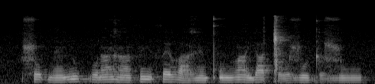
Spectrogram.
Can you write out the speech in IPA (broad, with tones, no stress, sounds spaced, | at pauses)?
ɬ o˧ b ɛ̃˩˧ n u˥ b o˧ ɾ ã˥ ɣ ã˧ θ ĩ˥˧ θ ɛ˥ β a˩˧ ɣ ɛ̃˧ kʷʼ ĩ˧ β ã˥˧ j a˥˧ ǀ o˩˧ ɮ u˧˩ ɖ ʊ˩˧ ɮ u˥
